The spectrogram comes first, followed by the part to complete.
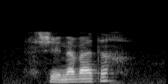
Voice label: "scheena watter", alsace

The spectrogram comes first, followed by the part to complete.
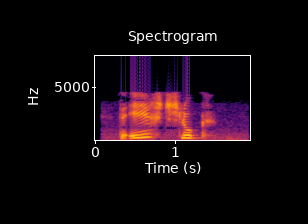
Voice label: "erschtschluck", Bas Rhin; vin

